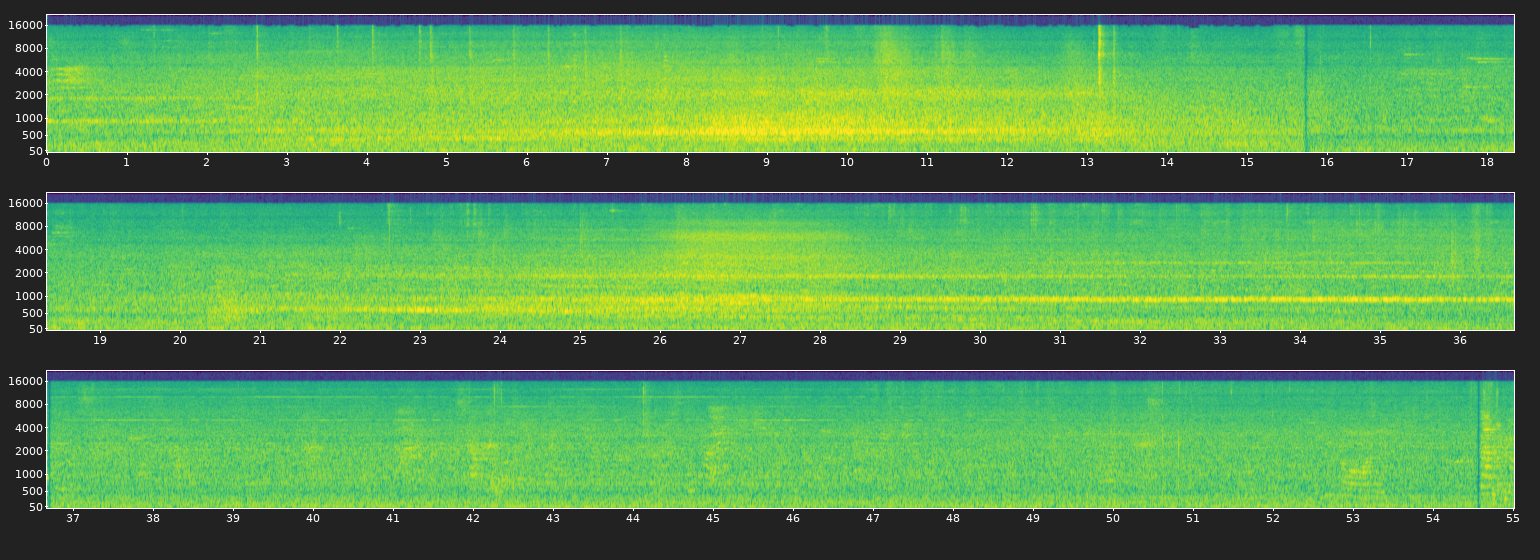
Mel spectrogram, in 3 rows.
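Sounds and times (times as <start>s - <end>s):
train pulling into platform: 0.0s - 55.0s
train rail rumble with motor whine: 18.0s - 55.0s.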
